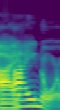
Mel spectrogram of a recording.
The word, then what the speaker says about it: Ainur: Oh, also, is it pronounced Ainur or is it pronounced Ainur? – Ainur. And we had said it wrong for the first couple episodes, and then I was listening to the Prancing Pony podcast, and they were like, oh, the Ainur. And I was like, we're idiots.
